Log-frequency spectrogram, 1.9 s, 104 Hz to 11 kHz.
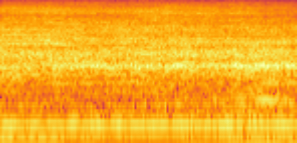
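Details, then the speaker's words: Rare 1980s Hoover's electric power head run on minimum: harsh high whirring hiss with an uneven rough edge. Brush roll noisy; speakers think it may be the bearings or a loose wire, unconfirmed. "It's a little bit iffy as well. There's a It's little just the bearings, I think."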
